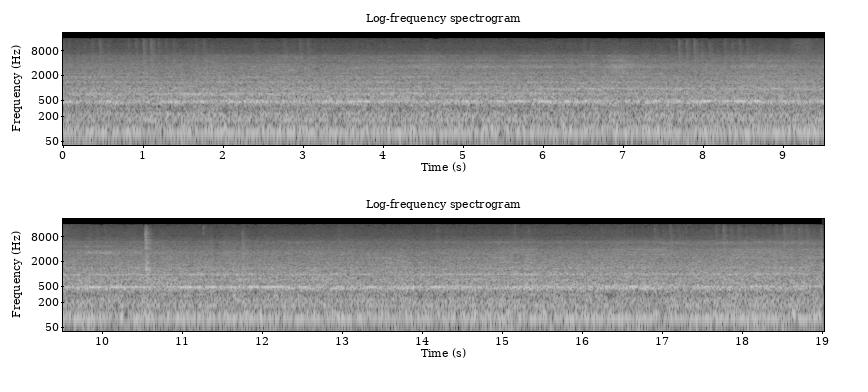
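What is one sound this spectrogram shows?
A train's motor hums with a steady tone.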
